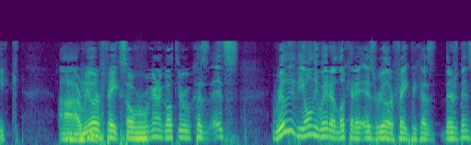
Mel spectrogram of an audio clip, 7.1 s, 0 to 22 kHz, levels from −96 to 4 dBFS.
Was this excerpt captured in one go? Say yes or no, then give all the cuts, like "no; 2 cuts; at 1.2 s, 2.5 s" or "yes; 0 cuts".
yes; 0 cuts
